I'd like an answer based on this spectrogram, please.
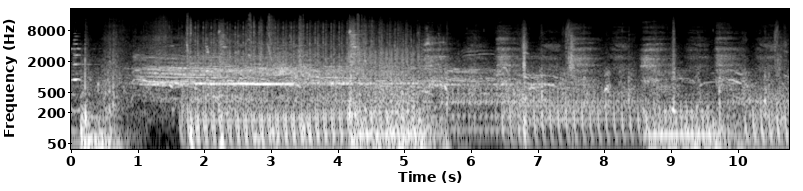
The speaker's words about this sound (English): Looks like we got a gunner's nest. And about 10 more soldiers opening fire on us.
